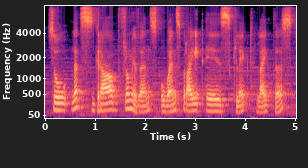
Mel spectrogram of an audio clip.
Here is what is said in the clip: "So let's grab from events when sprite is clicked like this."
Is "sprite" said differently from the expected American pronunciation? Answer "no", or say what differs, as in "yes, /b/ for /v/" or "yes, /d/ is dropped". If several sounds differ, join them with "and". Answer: no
